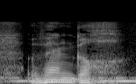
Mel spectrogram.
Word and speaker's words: Van Gogh: Vincent Van Gogh.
